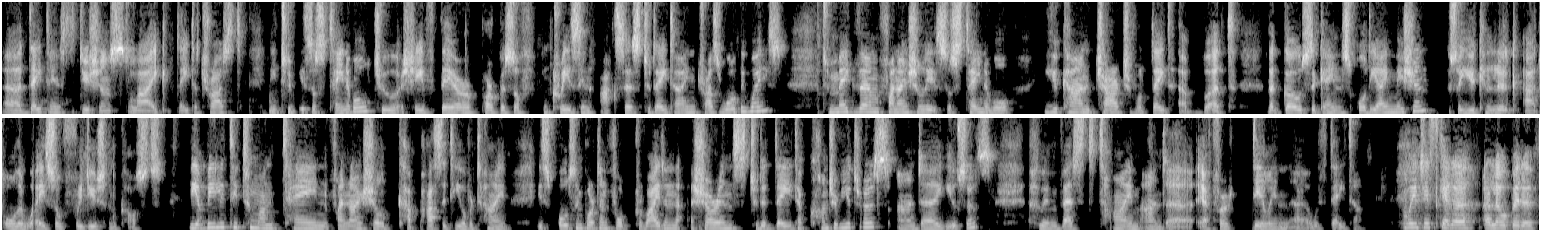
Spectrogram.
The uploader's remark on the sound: This podcast was recorded remotely over Zoom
